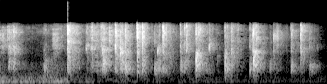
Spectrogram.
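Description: Applause from a small classroom audience after a student presentation: a few pairs of hands clapping close by in a dense, uneven patter, no talking.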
